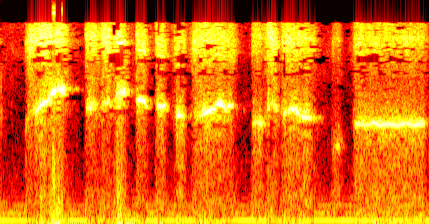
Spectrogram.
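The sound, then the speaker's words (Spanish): Human whistling imitates snakes whistling upward to hold an egg aloft in the air, a run of many short, fairly loud, mid-to-high whistled tones in uneven bursts with no talking. “producían un huevo y lo sostenían en el aire emitiendo silbidos. Chiflaban para arriba a la serpiente”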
